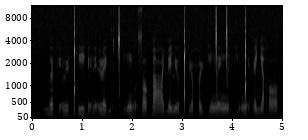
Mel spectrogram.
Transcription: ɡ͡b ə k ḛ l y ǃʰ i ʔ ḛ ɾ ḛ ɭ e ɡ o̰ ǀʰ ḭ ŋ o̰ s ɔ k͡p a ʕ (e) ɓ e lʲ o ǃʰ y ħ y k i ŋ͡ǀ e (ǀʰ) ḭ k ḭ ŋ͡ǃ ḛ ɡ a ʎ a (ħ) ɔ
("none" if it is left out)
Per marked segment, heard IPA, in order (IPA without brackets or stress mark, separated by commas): i, ŋ͡ǀ, h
